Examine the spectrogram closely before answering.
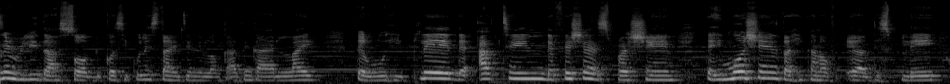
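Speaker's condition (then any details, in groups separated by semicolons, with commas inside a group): No condition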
